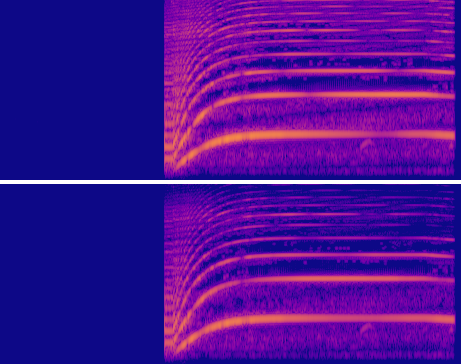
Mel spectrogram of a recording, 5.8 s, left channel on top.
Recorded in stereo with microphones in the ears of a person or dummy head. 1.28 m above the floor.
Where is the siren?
75° left (ahead or behind); by 5.7 s 90° left.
